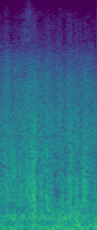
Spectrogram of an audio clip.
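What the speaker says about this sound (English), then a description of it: "You can see how windy it is, the trees blowing around" Strong wind on the Isle of Mull buffets the microphone in a brief, steady roaring gust full of low rumble.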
